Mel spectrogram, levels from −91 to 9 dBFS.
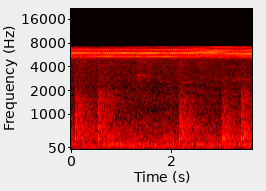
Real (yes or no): yes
